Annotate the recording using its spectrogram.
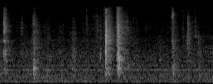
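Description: Paper rustling and crinkling in the hands as the paper covering of a paper cup is pulled open, in several short crackles, the loudest a pair about a second in.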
